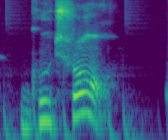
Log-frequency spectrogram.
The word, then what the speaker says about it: Guitron: I am with the talented Ericka Guitron.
